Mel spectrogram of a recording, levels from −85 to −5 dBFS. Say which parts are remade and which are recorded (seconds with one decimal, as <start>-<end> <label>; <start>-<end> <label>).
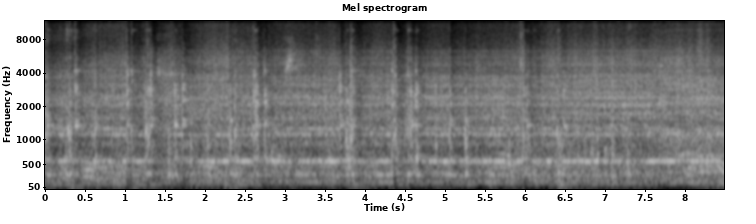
0.0-7.6 recorded; 7.6-8.5 remade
